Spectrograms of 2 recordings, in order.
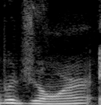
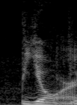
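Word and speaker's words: Björn: Peter Bajorn? Is the B silent? – The BJ is like a Y, so it's like Bjorn.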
